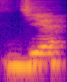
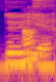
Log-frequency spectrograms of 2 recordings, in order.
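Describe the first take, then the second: First: The vowel of 'de' is dropped and linked. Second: The vowel of 'de' is fully pronounced. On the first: "pour le dire plus vite, tu dis d'hier" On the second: "Mais c'est de hier"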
